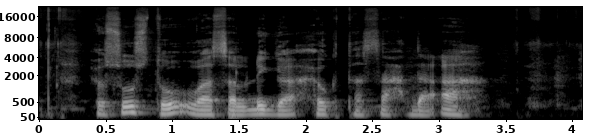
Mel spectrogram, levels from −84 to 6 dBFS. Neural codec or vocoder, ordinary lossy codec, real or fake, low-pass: none; none; real; none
